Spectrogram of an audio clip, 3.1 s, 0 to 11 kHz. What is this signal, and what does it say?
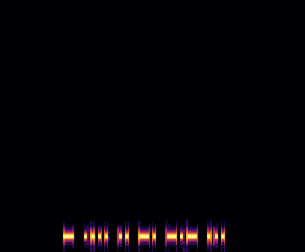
Morse code, heard as a keyed tone, about 36 wpm, 700 Hz. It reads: THINKS
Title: Sentences from Top 1000 Words - Review Part 6 - New Word Drill - 35wpm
